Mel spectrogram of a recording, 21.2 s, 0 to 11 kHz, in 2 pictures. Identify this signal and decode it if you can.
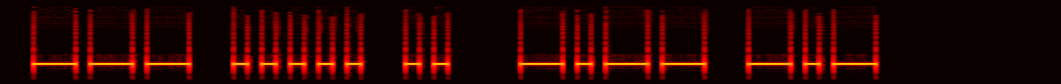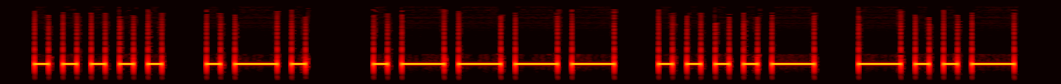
Morse code, heard as a keyed tone, about 8 wpm, 800 Hz. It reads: O5IYK 5R14X
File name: LEZIONI / 8 YJ45 / 8 YJ45 8wpm 3214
